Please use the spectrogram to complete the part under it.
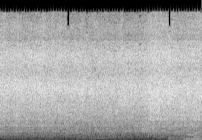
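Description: Beef short ribs sizzle steadily in a frying pan, a close, constant hiss of spitting fat that carries on alone without pause.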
